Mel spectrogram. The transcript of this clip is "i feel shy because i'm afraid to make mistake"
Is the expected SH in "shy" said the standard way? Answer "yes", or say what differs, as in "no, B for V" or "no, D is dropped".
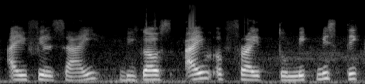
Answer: no, S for SH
